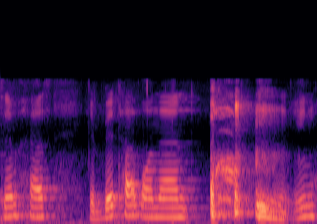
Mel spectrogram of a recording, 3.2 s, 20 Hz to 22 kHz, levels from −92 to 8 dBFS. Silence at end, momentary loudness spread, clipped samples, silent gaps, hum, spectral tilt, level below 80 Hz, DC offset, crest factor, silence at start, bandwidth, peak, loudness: 0 s; 8 LU; under 0.1%; none; none; -9.5 dB/octave; -48 dBFS; under 0.1%; 20 dB; 0 s; 5.2 kHz; 0 dBFS; -21 LUFS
